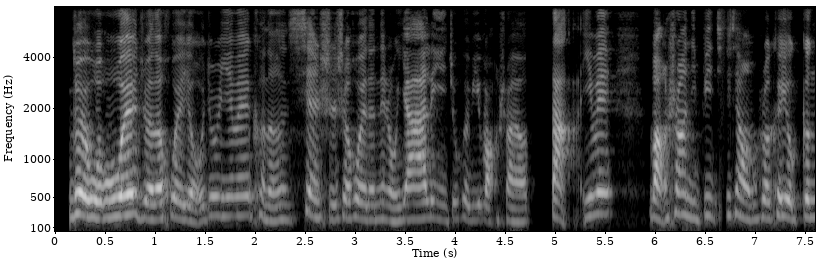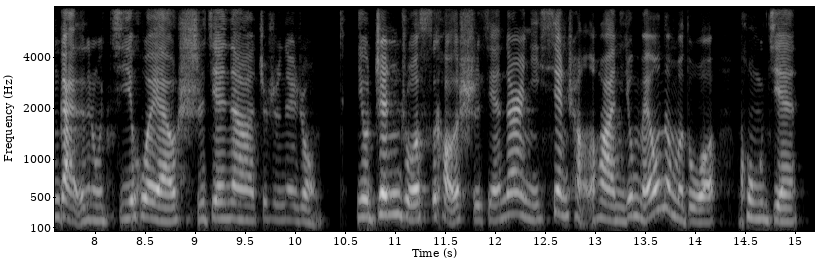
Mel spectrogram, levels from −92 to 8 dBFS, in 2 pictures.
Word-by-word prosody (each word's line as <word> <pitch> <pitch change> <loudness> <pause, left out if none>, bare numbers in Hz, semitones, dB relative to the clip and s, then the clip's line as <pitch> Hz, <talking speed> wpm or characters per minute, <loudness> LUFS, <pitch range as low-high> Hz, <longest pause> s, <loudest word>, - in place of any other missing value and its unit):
对， 275 +3 +10
我 230 -2 +6
我 235 +3 +7
也 275 +1 +11
觉 220 -6 +1
得 205 +1 +6
会 230 -3 -5
有， 190 - -4
就 255 - -7
是 250 - -11
因 250 - -8
为 255 0 -5
可 260 - -12
能 195 +1 -8
现 230 +3 -5
实 200 -4 -10
社 220 0 -4
会 220 -2 -4
的 200 - -7
那 215 - -13
种 185 -2 -7
压 210 +1 +2
力 220 -3 -10
就 215 - -17
会 235 - -14
比 200 +1 -16
网 185 -2 -6
上 190 - -7
要 175 0 -6 0.2
大。 - - +1
因 250 +2 -7
为 280 0 0 0.4
网 - - +4
上 275 -3 0
你 225 - -12
毕 255 +4 -13
竟 - - -16
就 260 - -15
像 - - -2
我 - - -2
们 200 - -16
说 225 -1 -4
可 - - -3
以 - - -2
有 470 - +1
更 235 0 -3
改 240 0 +4
的 - - -6
那 205 - -12
种 195 -1 -10
机 210 +4 -10
会 230 -2 +1
啊， 185 -1 +1
时 205 +2 -9
间 220 +1 -4
呐， 200 -3 -1
就 220 - -16
是 205 -1 -20
那 200 -1 -12
种 185 0 -9 0.3
你 240 - -12
有 235 - +1
斟 275 +4 +5
酌 300 +5 +4
思 480 - -5
考 485 - -1
的 285 - +1
时 195 -8 -8
间。 200 +2 -7
但 280 +1 0
是 - - -2
你 205 -5 -12
现 265 +6 -2
场 320 +5 -8
的 310 - -8
话， 210 -4 +2
你 190 -1 -14
就 250 - -4
没 255 +4 -2
有 310 -1 +4
那 330 - -2
么 205 - -6
多 170 -3 -2 0.2
空 215 -3 -8
间。 185 -1 -3
220 Hz, 335 characters per minute, -26 LUFS, 200-255 Hz, 0.4 s, 也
